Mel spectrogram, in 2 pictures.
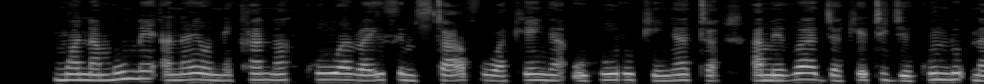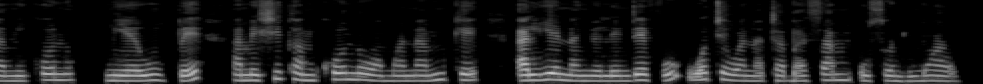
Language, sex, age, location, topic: Swahili, female, 25-35, Kisumu, government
